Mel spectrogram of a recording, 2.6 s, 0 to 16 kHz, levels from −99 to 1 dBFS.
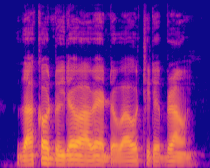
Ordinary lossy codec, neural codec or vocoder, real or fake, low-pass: none; vocoder, 44.1 kHz, 128 mel bands every 256 samples, BigVGAN v2; fake; 14.4 kHz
